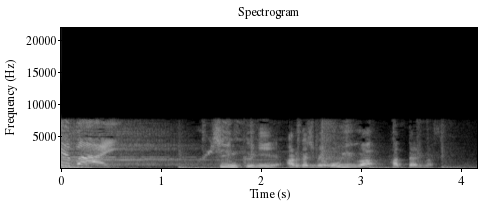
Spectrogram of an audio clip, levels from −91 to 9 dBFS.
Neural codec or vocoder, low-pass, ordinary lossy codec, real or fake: none; none; none; real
